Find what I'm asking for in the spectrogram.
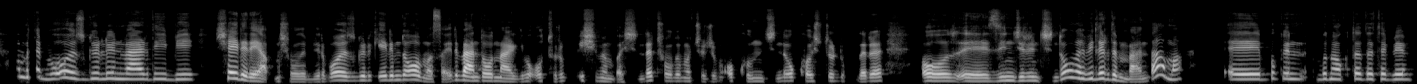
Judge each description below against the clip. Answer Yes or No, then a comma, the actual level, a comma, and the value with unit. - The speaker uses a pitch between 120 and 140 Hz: No, high, 195 Hz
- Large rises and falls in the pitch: Yes, wide, 7.6 semitones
